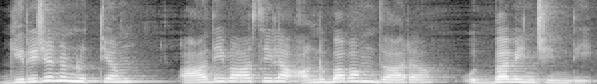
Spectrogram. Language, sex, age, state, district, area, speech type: Telugu, female, 18-30, Telangana, Bhadradri Kothagudem, rural, spontaneous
